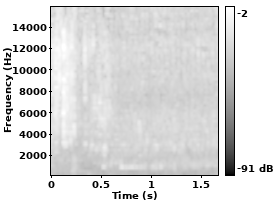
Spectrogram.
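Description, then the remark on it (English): Water runs steadily from a tap into a glass, a continuous splashing stream with a faint rising tone as it fills, heard alone without any voices. “Just a little glass of water, and then right to bed”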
